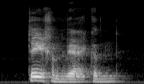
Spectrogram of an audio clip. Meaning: 1. to counter, to work in opposition to 2. to struggle, to be stubborn
- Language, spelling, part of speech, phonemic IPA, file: Dutch, tegenwerken, verb, /ˈteː.ɣə(n)ˌʋɛr.kə(n)/, Nl-tegenwerken.ogg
